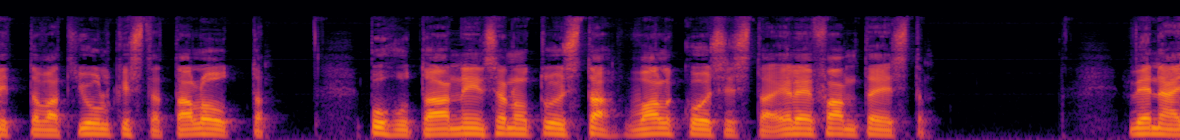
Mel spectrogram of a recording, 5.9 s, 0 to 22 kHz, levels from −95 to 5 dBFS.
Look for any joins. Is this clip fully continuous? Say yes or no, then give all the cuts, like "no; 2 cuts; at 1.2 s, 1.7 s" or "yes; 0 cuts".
yes; 0 cuts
